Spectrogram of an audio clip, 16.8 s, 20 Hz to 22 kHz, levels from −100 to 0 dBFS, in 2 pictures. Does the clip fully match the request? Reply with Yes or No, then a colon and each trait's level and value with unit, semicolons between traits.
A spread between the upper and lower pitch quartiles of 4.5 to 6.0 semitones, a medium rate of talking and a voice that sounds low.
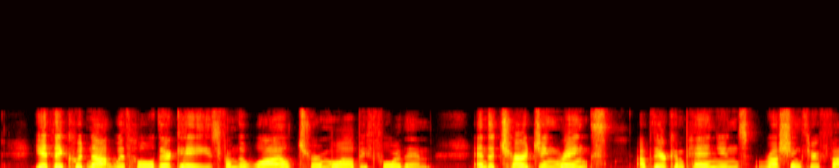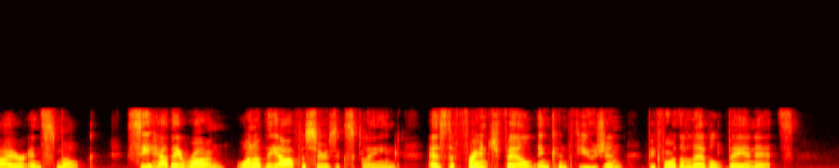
No: average, 5.1 semitones; average, 155 wpm; medium, 175 Hz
